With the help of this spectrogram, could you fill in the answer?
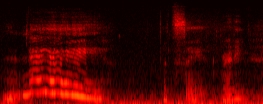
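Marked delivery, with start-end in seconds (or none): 0.0-1.1 high, falling whinny; horse neigh. Pretend. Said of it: "Horse bellowed".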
